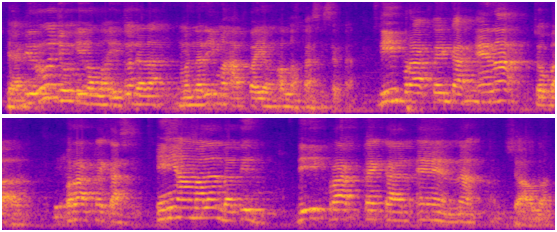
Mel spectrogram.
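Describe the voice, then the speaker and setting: A man giving a religious study sermon, lively and acting out examples, often asking his audience questions. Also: sits high, moderate pace. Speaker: Islamic preacher. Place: study gathering room. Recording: echoey room, distant mic, noisy.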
